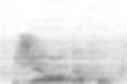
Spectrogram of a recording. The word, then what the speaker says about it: geógrafo: destacado veja lá geógrafo olha a sílaba tônica com acento aqui geógrafo é o profissional especializado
